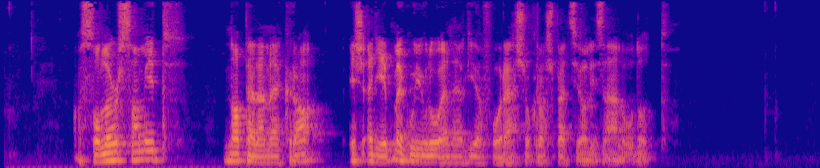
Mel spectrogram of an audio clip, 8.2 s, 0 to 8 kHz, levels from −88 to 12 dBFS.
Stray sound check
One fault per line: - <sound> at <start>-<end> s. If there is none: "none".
none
